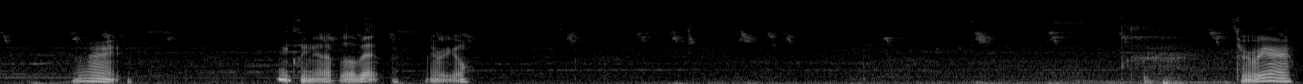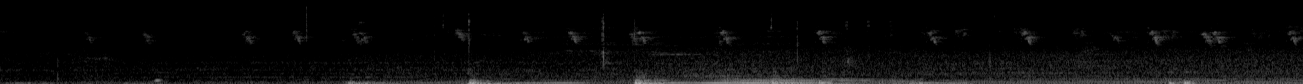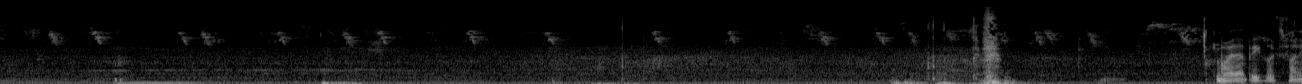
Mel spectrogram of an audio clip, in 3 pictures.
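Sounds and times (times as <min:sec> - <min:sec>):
bird chirping: 0:02.6 - 0:39.0.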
